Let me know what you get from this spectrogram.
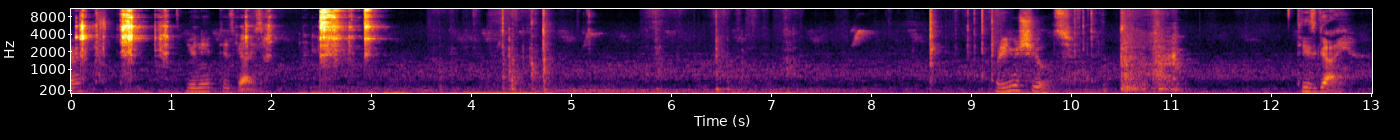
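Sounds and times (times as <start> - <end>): metal tools clinking: 0.0 - 3.2.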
